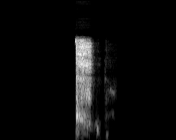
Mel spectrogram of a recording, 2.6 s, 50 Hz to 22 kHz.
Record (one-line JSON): {"cough_length": "2.6 s", "cough_amplitude": 30087, "cough_signal_mean_std_ratio": 0.25, "survey_phase": "beta (2021-08-13 to 2022-03-07)", "age": "18-44", "gender": "Female", "wearing_mask": "No", "symptom_cough_any": true, "symptom_runny_or_blocked_nose": true, "symptom_fatigue": true, "symptom_onset": "6 days", "smoker_status": "Never smoked", "respiratory_condition_asthma": false, "respiratory_condition_other": false, "recruitment_source": "REACT", "submission_delay": "1 day", "covid_test_result": "Positive", "covid_test_method": "RT-qPCR", "covid_ct_value": 27.0, "covid_ct_gene": "E gene", "influenza_a_test_result": "Negative", "influenza_b_test_result": "Negative"}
